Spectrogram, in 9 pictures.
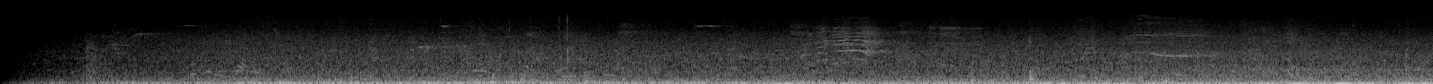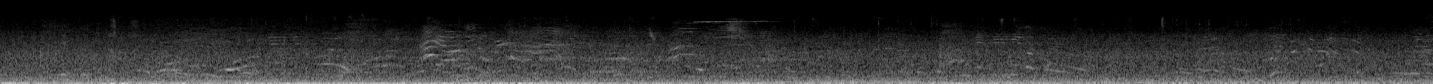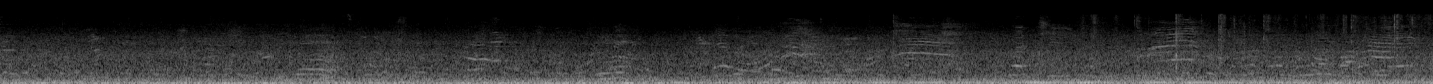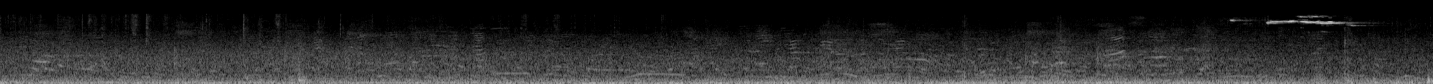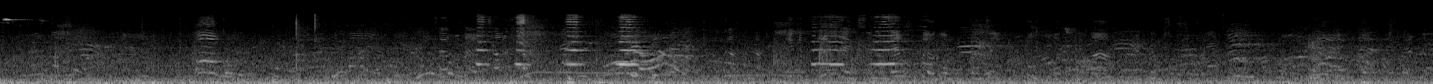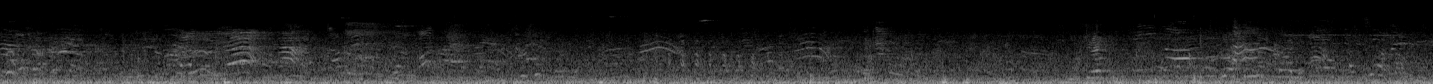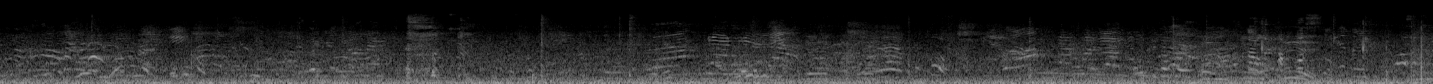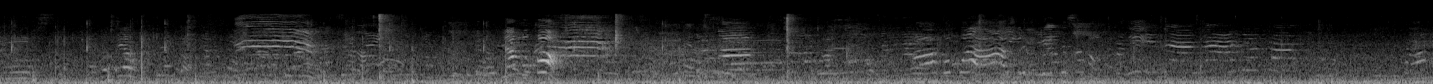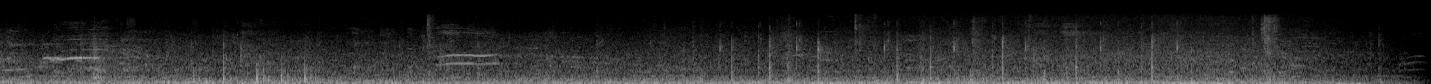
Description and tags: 0294 Mullae park 2
Kids, children playing, shouting. People walking. Bicycle brakes. Golf.
20120616
bicycle, brakes, cars, field-recording, footsteps, korean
